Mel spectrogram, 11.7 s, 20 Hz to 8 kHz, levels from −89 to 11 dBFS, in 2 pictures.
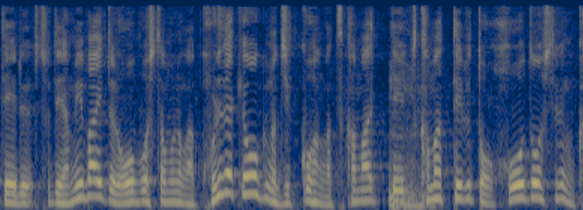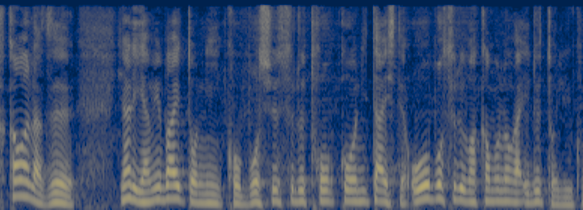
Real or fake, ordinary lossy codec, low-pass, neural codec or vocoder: fake; MP3, 48 kbps; 7.2 kHz; codec, 24 kHz, 3.1 kbps, DualCodec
